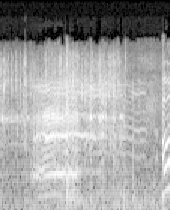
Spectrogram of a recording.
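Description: A sheep bleating: one long, slightly wavering bleat starting about half a second in and lasting about a second.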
